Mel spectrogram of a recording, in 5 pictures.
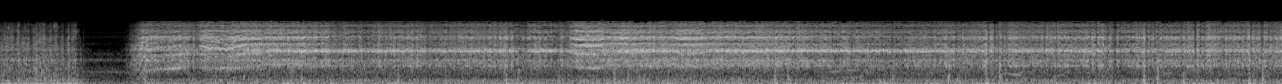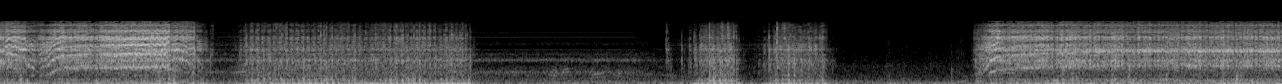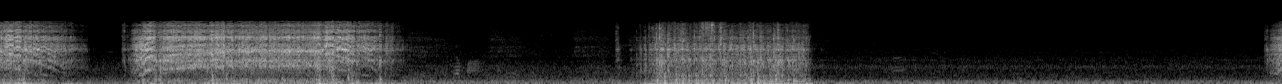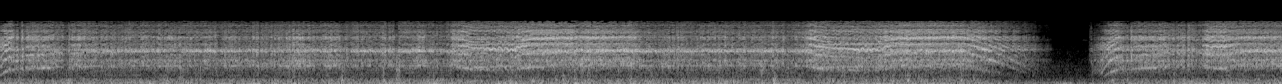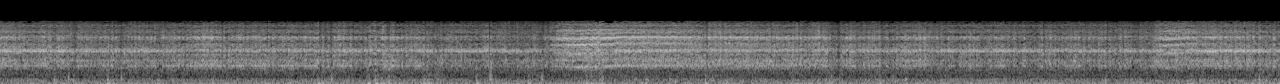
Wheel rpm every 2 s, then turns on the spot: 60, 220, 230, 230, 230, 230, 170, 120, 40, 0, 20, 130, 210, 90, 120, 0, 30, 0, 0, 110, 230, 220, 230, 220, 70, 210, 230, 230, 230, 230, 240, 230.
16-18 20-22 32-34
